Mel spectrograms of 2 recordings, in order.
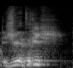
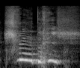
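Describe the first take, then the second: First: Said in the usual way. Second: High, excited exclamation; elated. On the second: Real, not acted. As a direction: burst out with joy at coming riches. Repeats it, thrilled by the prediction.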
